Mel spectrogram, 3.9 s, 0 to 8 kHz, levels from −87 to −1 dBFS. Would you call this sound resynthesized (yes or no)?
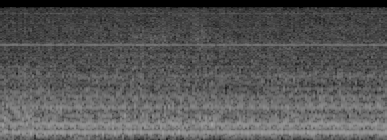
no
